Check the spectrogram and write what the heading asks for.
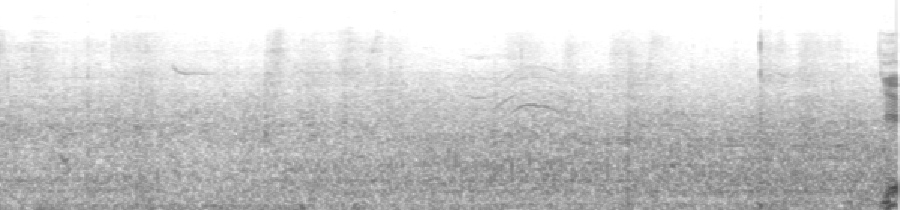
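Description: A steady rushing noise with no clear pattern, holding an even level throughout.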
